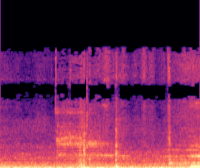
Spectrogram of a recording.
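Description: Steady low background hum, with a few faint clicks and a brief light rustle in the first half.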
